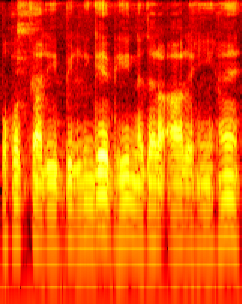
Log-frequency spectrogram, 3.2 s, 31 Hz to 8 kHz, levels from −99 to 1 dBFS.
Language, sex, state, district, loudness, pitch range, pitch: Hindi, male, Uttar Pradesh, Lucknow, -20 LUFS, 95-105 Hz, 95 Hz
